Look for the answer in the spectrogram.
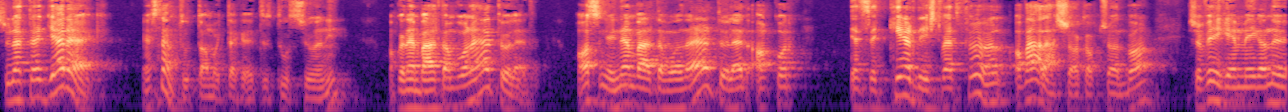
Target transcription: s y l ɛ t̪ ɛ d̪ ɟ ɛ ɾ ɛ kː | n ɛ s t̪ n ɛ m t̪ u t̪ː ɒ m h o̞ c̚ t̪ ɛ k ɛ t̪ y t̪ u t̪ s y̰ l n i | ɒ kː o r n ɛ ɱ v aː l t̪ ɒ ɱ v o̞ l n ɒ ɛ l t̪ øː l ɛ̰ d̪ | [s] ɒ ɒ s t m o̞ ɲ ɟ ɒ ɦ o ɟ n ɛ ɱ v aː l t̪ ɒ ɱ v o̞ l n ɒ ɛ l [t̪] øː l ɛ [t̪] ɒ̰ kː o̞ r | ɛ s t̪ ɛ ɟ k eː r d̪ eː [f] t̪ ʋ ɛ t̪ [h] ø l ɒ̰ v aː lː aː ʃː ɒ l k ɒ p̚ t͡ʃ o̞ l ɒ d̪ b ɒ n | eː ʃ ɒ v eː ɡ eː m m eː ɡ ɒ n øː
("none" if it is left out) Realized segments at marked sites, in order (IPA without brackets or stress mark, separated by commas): h, t̪, d̪, ʃ, f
